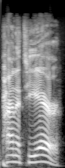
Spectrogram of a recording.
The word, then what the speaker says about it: Panettiere: I'm saying her name's Hayden Panettiere. I was just... Okay. All right. Okay. So you kept correcting me for saying it right.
